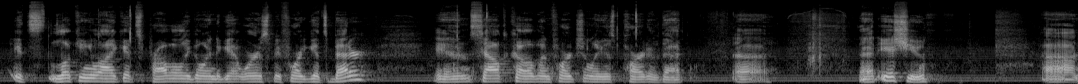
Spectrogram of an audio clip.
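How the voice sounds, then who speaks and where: A man with a mid-pitched voice, hoarse and fading, gives an informal talk to a local crowd. He halts often with uh and um and keeps his wording homespun. A faint hum sits under the room sound. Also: low-quality recording. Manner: halting, many uh and um fillers, plain folksy wording. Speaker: community meeting organizer and lake info page host. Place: community meeting room.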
